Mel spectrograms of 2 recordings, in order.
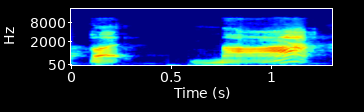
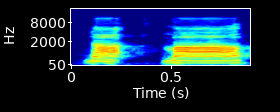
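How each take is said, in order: First: Ma rising like a question; second tone ma. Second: Ma said flat and level; ma with no rise; plain level ma. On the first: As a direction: lift ma upward at the end. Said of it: "with an upward inflection". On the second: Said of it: "with an upward inflection, not ma". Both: Shown as a demonstration.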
